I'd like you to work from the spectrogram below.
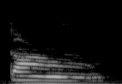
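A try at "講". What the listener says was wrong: I'm hearing NG again, so make sure the back of your tongue isn't getting tight It's just staying relaxed, and the front of your tongue is doing the lifting this time. Gone.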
